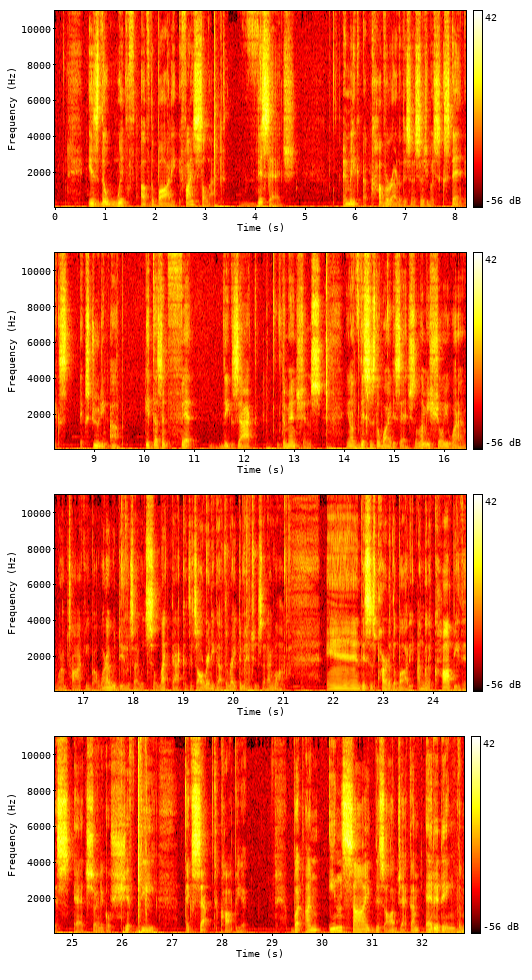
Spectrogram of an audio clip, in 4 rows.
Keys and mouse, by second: 3.1 a, 4.1-6.4 drag, 12.5-15.9 drag, 13.6 a, 26.4 shift+d.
